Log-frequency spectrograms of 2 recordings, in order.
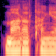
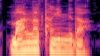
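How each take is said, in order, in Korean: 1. 가운데 자음은 한 번 튀기는 R 소리입니다. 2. 가운데 자음은 또렷하게 길게 잡는 L 소리입니다. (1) "마라탕이 아니고" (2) "엄밀하게는 ... 말라탕입니다"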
